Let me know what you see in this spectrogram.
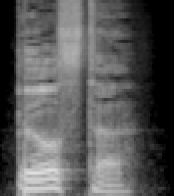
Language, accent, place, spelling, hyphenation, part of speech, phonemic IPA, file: German, Germany, Berlin, Bürste, Bürs‧te, noun, /ˈbʏʁstə/, De-Bürste.ogg
- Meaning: brush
